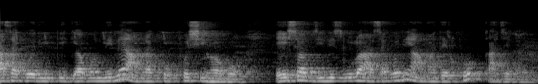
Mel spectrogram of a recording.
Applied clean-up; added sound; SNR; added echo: none; none; none; reverberation time 0.9 s.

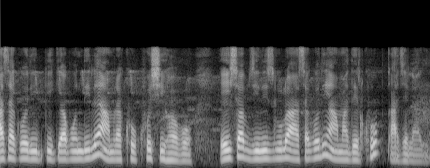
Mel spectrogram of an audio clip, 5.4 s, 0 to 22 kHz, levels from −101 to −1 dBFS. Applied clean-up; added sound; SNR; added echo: none; none; none; none.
